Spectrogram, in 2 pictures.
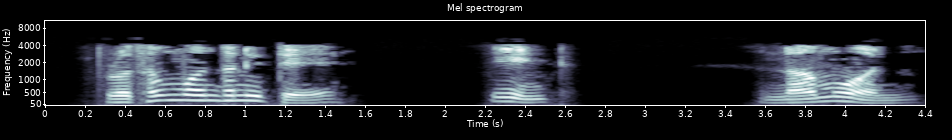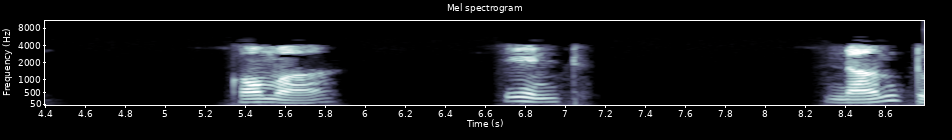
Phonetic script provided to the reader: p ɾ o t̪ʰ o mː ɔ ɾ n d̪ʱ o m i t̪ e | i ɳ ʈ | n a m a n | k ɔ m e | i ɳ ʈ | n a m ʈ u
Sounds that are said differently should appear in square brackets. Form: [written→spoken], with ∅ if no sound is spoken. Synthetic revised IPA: p ɾ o t̪ʰ o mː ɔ [ɾ→∅] n d̪ʱ o [m→n] i t̪ e | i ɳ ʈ | n a m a n | k ɔ m [e→a] | i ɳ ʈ | n a m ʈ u

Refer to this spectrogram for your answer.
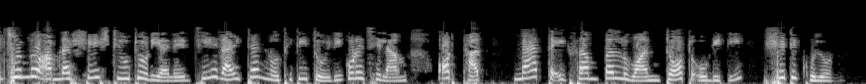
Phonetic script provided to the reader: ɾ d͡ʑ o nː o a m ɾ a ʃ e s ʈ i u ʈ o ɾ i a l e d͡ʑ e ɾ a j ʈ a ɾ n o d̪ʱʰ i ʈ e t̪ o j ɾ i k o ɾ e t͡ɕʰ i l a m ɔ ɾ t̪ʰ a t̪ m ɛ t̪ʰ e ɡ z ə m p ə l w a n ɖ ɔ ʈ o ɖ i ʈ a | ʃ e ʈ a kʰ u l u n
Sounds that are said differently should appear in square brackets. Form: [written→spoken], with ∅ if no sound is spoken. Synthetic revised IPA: ɾ d͡ʑ o nː o a m ɾ a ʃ e [s→ʃ] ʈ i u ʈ o ɾ i a l e d͡ʑ e ɾ a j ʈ a ɾ n o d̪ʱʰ i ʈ [e→i] t̪ o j ɾ i k o ɾ e t͡ɕʰ i l a m ɔ ɾ t̪ʰ a t̪ m ɛ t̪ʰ e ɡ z [ə→a] m p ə l w a n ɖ ɔ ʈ o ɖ i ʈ [a→i] | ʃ e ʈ [a→i] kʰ u l u n

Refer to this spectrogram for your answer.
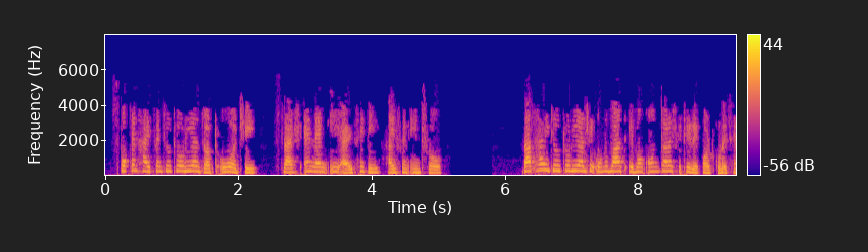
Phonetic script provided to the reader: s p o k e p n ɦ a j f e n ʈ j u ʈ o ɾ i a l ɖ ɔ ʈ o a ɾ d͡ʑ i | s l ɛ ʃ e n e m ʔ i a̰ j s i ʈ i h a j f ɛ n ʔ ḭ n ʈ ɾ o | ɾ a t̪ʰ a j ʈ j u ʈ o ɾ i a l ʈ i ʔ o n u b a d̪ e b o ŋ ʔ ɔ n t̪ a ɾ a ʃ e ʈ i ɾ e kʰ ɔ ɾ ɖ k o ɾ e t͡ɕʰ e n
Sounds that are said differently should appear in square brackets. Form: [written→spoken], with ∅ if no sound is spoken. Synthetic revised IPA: s p o k e [p→∅] n ɦ a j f e n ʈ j u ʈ o ɾ i a l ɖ ɔ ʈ o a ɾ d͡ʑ i | s l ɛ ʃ e n e m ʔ i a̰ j s i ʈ i h a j f [ɛ→e] n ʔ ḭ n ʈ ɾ o | ɾ a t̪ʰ a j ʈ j u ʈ o ɾ i a l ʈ i ʔ o n u b a d̪ e b o ŋ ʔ ɔ n t̪ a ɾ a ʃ e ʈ i ɾ e [kʰ→k] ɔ ɾ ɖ k o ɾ e t͡ɕʰ e n

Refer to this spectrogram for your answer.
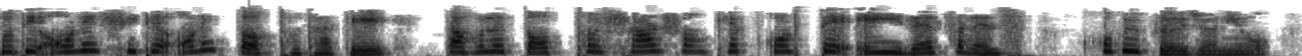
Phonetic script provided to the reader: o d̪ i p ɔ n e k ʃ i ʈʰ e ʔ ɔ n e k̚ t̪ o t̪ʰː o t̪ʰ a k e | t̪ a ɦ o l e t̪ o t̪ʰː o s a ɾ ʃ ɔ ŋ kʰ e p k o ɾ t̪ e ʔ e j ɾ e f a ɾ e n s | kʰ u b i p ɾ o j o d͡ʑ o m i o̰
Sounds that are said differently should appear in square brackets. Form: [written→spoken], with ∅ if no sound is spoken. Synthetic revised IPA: o d̪ i [p→ʔ] ɔ n e k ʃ i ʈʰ e ʔ ɔ n e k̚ t̪ o t̪ʰː o t̪ʰ a k e | t̪ a ɦ o l e t̪ o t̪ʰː o [s→ʃ] a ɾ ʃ ɔ ŋ kʰ e p k o ɾ t̪ e ʔ e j ɾ e f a ɾ e n s | kʰ u b i p ɾ o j o d͡ʑ o [m→n] i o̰

